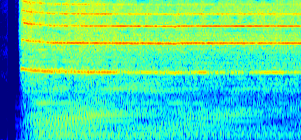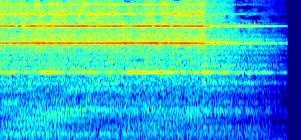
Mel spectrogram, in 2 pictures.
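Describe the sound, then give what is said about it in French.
A factory siren blares a loud, steady, high-pitched whistle at one unchanging pitch for about five seconds over a rumbling mechanical undertone, then tapers off, marking a scene change in a stage musical about industrialisation. No one speaks. “important de mettre l'industrialisation au cœur de la pièce, au point que chaque changement de scène est ponctué par une sirène d'usine, pour bien rappeler le contexte.”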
